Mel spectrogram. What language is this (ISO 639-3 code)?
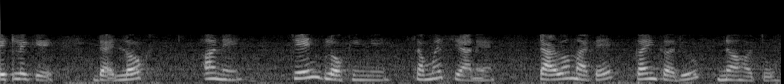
guj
